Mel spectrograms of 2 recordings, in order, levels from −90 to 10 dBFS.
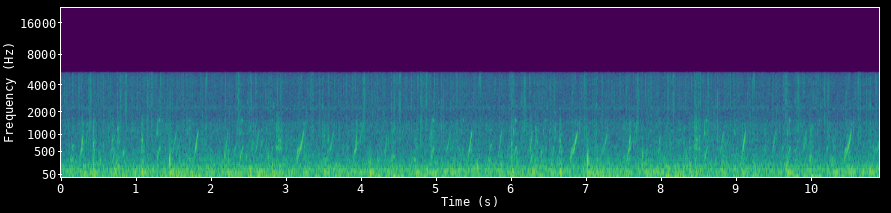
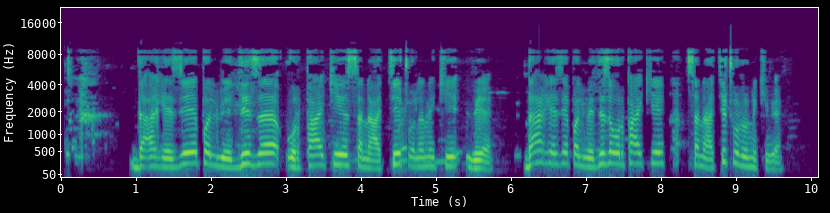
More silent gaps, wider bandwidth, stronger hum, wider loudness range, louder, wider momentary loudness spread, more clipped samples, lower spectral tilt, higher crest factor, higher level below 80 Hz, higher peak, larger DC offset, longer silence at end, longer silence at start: neither; second, 5.4 kHz vs 9.6 kHz; neither; about the same, 1 LU vs 3 LU; second, -20 LUFS vs -14 LUFS; second, 3 LU vs 9 LU; neither; first, -8 dB/octave vs -3 dB/octave; about the same, 18 dB vs 14 dB; first, -22 dBFS vs -60 dBFS; about the same, 0 dBFS vs 0 dBFS; first, 3% vs under 0.1%; second, 0 s vs 0.5 s; about the same, 0 s vs 0.05 s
